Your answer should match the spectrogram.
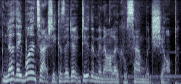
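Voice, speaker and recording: A man's voice: on the high side, sing-song, brisk, a little mellow, faint music behind. A middle-aged man co-hosting a podcast with casual, bantering talk. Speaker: podcast co-host.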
